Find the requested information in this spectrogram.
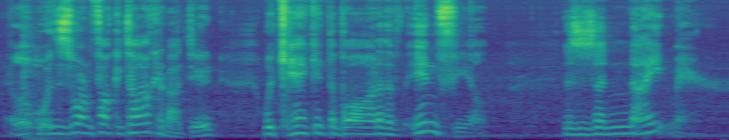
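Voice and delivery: high-pitched exasperated complaining; frustrated rant. Real, not acted. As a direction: vent at the useless offense. Frustrated gamer, team can't hit.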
